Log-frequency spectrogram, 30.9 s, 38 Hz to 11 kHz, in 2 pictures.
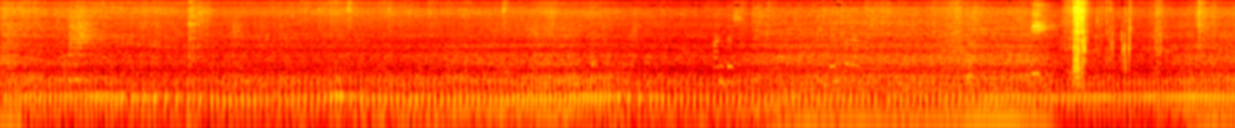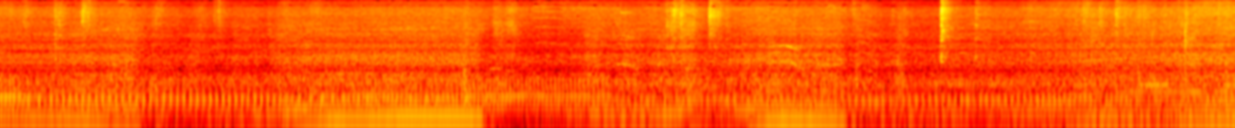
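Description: Diesel engine of a Mitsubishi Fuso 220PS 6x4 dump truck working under load as it crawls through deep mud ruts. It is a low engine throb that swells and eases as the driver works the throttle, with one sharp crack about halfway through.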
